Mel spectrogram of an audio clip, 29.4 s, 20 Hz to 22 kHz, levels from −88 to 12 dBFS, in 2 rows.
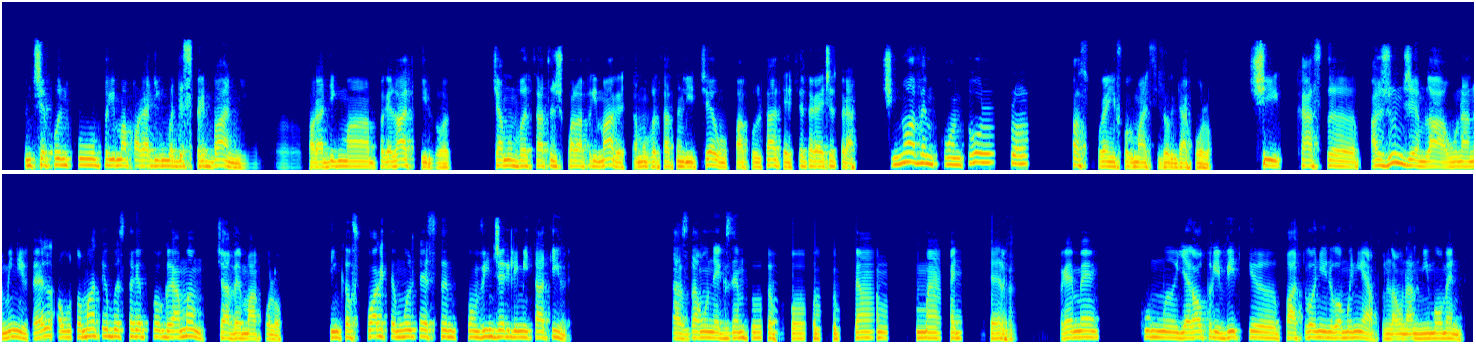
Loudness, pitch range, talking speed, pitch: -20 LUFS, 110-140 Hz, 145 wpm, 125 Hz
